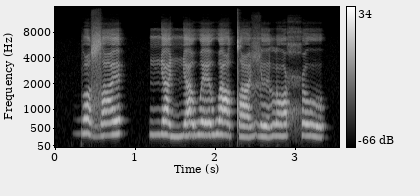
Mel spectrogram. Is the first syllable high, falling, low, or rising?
falling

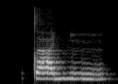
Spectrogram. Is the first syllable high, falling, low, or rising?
low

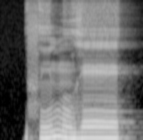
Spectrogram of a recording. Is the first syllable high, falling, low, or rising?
rising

